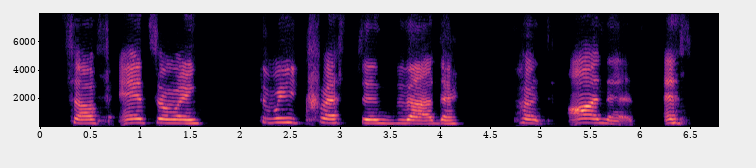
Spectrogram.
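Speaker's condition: Cerebral palsy, spastic quadriplegic, mild

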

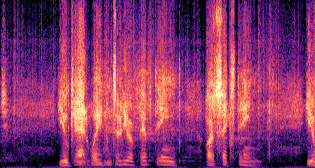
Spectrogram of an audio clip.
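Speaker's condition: Bad voice; cancer, died about two months after this recording; voice sounds bad and feels just as bad

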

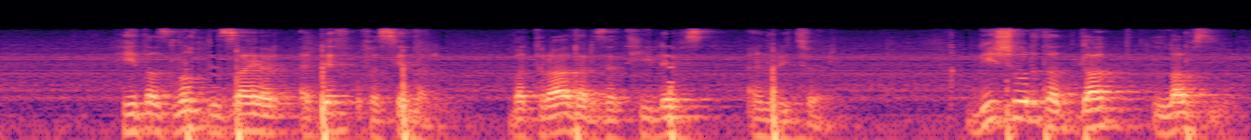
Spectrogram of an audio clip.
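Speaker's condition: No condition

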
